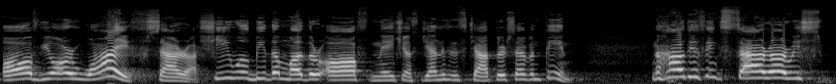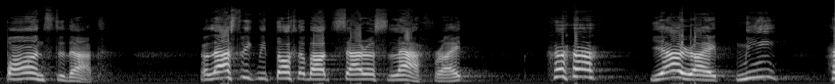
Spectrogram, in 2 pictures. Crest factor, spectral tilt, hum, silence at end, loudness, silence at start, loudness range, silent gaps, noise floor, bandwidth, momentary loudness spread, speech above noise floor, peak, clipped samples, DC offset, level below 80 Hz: 14 dB; -3.5 dB/octave; none; 0 s; -19 LUFS; 0.05 s; 4 LU; none; -59 dBFS; 16 kHz; 13 LU; 40 dB; -6 dBFS; under 0.1%; under 0.1%; -64 dBFS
